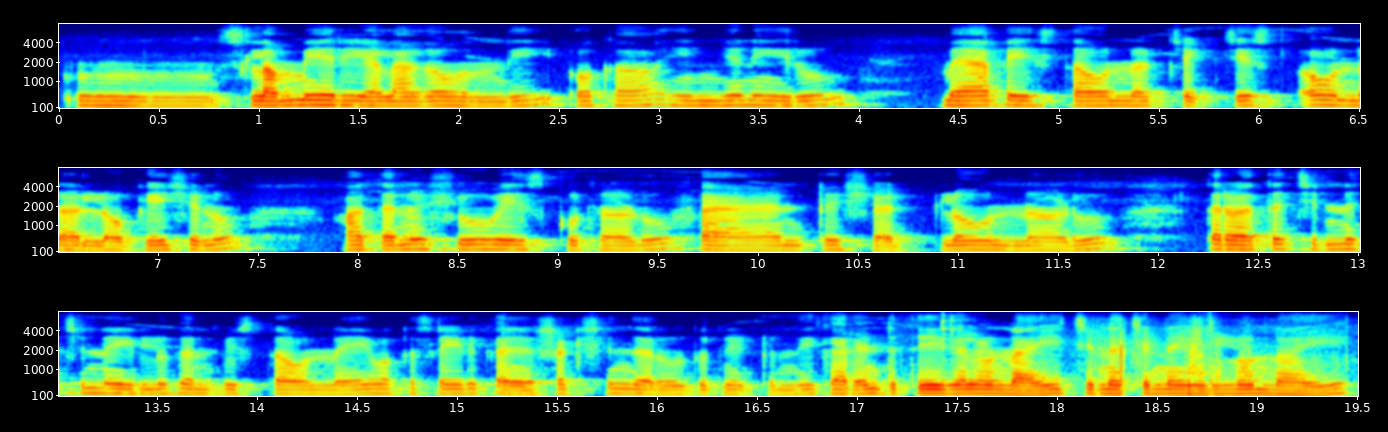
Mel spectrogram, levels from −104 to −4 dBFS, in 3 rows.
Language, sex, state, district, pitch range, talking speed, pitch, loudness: Telugu, female, Andhra Pradesh, Sri Satya Sai, 150-165 Hz, 115 wpm, 155 Hz, -24 LUFS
